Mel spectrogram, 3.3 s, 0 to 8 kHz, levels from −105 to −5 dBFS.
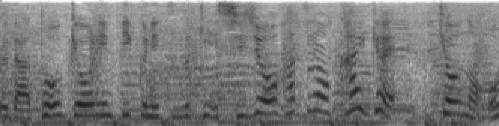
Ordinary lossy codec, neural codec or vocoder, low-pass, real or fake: Opus, 64 kbps; none; 7.2 kHz; real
